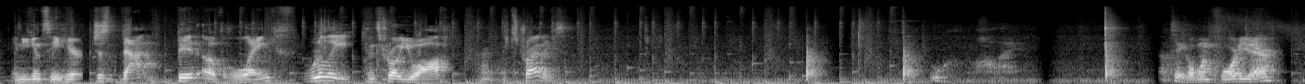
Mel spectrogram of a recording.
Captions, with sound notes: And you can see here, just that bit of length really can throw you off. All right, let's try these. (dart hitting board) (dart hitting board) Oh, high. (dart hitting board). I'll take a 140 there.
